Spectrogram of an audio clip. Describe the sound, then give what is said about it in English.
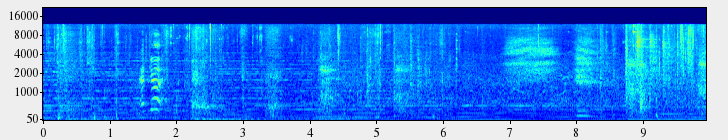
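Racehorse hooves gallop in a quick, repeated drumming of thuds, prominent over a dense background murmur with indistinct voices, from a movie's depiction of Secretariat running the Belmont in 1973. “And so in this movie, we're watching Secretariat, and in the last 6 minutes of this movie is the depiction of Secretariat running the Belmont in 1973.”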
